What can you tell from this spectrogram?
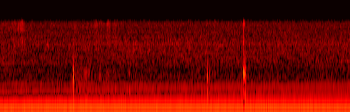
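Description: Steady low electric hum of an aquarium pump running, with three short clicks partway through.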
